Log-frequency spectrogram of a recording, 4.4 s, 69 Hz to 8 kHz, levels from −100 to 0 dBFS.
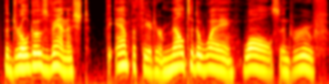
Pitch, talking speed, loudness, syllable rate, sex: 165 Hz, 135 wpm, -19 LUFS, 4.5 syllables/s, female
